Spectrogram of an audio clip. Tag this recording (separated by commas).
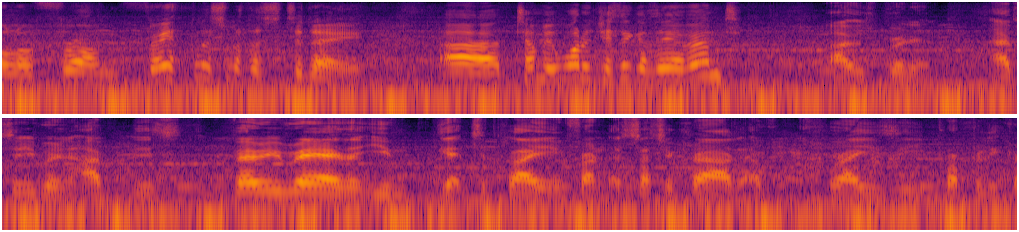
Speech, Music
